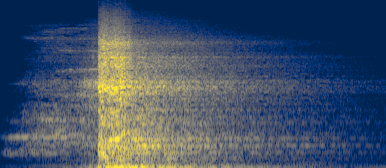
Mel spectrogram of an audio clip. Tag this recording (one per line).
blasts
future
laser
space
